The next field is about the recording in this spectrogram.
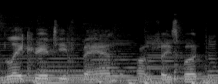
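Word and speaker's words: Les Créatif: So it's LESCREATIF. You can search that on Spotify, whatever, social media, and all of that. So not less creative, because we get that at every show we've performed.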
